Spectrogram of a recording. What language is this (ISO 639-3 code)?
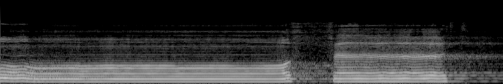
ara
